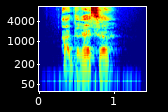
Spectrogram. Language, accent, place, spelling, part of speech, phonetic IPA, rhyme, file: German, Germany, Berlin, Adresse, noun, [aˈdʁɛsə], -ɛsə, De-Adresse.ogg
- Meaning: address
